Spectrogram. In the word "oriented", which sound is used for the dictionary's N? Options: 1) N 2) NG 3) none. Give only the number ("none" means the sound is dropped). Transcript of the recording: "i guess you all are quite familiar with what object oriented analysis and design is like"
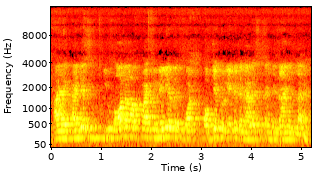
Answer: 3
